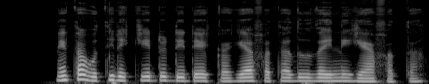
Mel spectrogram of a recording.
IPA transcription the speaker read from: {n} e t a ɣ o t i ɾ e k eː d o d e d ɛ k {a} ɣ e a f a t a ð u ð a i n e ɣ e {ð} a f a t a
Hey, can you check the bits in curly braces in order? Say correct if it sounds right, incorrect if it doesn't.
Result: correct, correct, incorrect: none

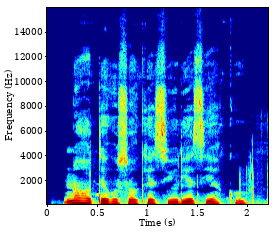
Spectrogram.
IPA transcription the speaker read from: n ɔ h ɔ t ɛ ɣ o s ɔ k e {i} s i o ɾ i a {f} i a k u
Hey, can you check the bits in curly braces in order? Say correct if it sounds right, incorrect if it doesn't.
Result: incorrect: a, incorrect: s

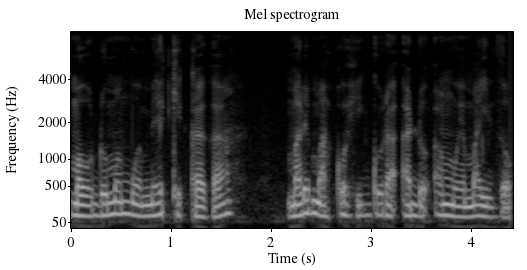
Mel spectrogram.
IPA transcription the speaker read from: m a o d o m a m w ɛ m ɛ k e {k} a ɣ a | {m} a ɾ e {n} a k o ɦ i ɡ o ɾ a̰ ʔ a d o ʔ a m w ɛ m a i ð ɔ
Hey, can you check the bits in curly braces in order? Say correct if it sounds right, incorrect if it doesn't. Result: correct, correct, incorrect: m

